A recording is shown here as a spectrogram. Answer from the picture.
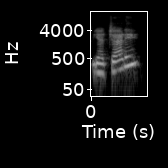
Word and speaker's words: viaggiare: Aquí solo cosita de pronunciación con G y A. Recuerden que se va a pronunciar ya. Entonces, viaggiare.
